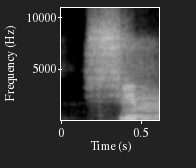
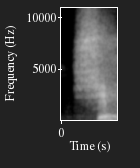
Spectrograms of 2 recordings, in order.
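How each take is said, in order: First: 心 held long on a high level note; first tone. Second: 心 short and low, cut off with a stop; fourth tone. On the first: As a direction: stretch 心 out high and even. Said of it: "第一声是长音". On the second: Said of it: "第四声就是心". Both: Shown as a demonstration.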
